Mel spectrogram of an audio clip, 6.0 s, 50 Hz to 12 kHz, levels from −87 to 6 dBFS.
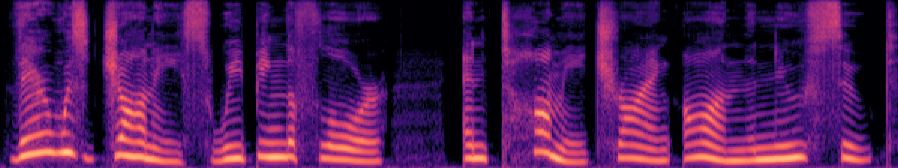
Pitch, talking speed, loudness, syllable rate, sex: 255 Hz, 130 wpm, -16 LUFS, 3.3 syllables/s, female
